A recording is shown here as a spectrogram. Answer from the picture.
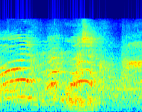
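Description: Several high-pitched voices calling and shouting over one another across an open field, as players or spectators call out while a free kick is lined up.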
